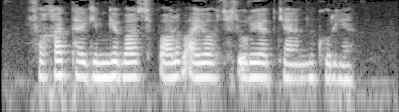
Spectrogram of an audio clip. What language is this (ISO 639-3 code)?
uzb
